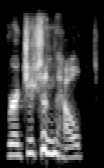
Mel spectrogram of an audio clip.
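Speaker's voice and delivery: normal talking voice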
